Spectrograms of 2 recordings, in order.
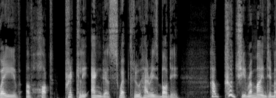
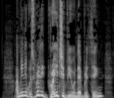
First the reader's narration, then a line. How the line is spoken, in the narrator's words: said Hermione quickly, looking positively petrified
